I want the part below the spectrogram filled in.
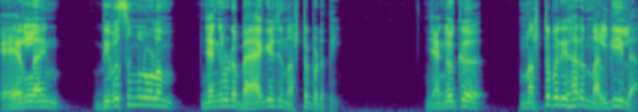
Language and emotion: Malayalam, angry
